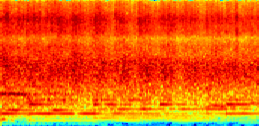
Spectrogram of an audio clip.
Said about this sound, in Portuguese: Dá uma salva tipo, de palmas para Jesus aí.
